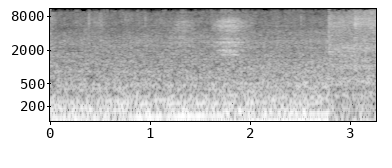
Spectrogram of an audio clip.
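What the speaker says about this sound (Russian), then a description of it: "Все машины стоят в очереди, чтобы попасть в эту заправку." Cars queuing for petrol at a filling station in Mongolia during a fuel shortage, a loud close engine rumble idling steadily and then cutting off abruptly near the end.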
